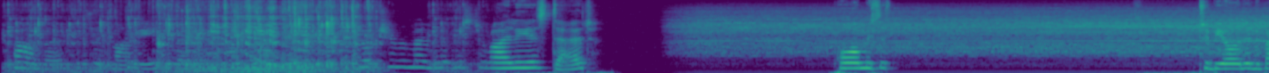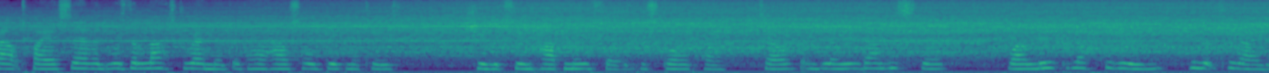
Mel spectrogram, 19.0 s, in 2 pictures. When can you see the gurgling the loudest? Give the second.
2 s.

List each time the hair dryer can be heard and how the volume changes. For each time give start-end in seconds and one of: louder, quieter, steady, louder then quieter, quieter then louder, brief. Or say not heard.
5.0-19.0 louder.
